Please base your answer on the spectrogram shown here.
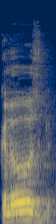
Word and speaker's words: closed: देखिए ना, अगर उनको नहीं बताया गया पहले से तो क्वाइट पॉसिबल कि वो इसको पढ़ें इस तरह, क्लोज्ड क्लोज्ड, और वो डी को भी नुमाया करके पढ़ने की कोशिश करें.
